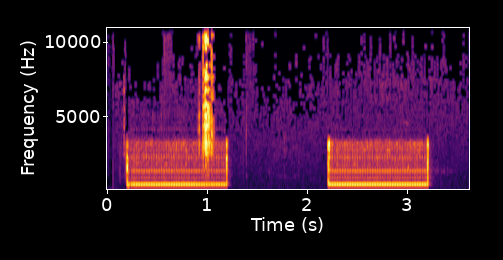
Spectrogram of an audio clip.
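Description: A telephone rings twice before a North Korean defector's phone call with his future daughter-in-law, each ring a steady buzzy tone lasting about a second, separated by a second of quiet, with a faint click during the first ring and no voices.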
